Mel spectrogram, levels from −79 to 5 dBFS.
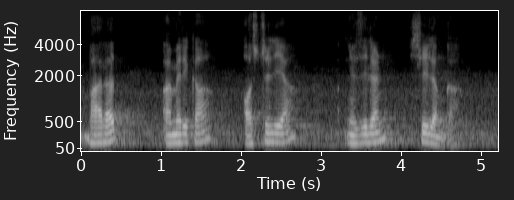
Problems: constant background noise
